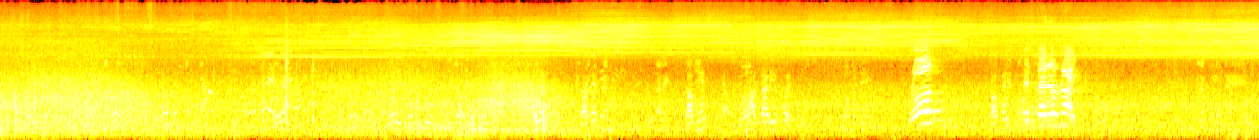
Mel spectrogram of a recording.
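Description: Footballs thud as children kick them.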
